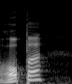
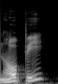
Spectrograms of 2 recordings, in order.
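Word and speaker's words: Hoppe: Ik had 3 verschillende uitspraken voorbij horen komen. Hoppen, hop en hoppie. Maar ik werd door Martijn Visser, fervent Duitslandvolger, op de echt Amerikaanse uitspraak gewezen. Nou, dat is hoppie.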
